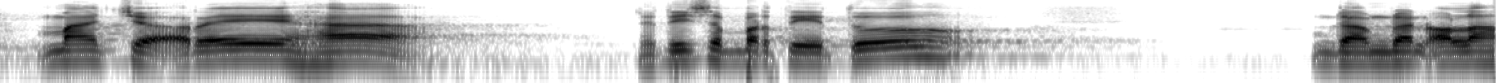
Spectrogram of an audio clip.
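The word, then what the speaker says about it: مَجْرٰىهَا: Jadi ro pada surat Al-Hud ayat ke-41 itu dibaca re, bukan ro. Walaupun lafadznya itu ada fathahnya, namun karena ini bacaan gharib maka cara membacanya majreha, bukan majroha, tapi majreha.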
